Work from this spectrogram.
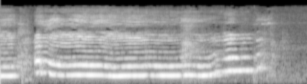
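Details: Alfie, a small, vocal and happy male Lhasa Apso pet dog, indoors and ready to go for a walk: one long, steady, tonal whining howl held for about two seconds, then a short upward lift before it fades out.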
